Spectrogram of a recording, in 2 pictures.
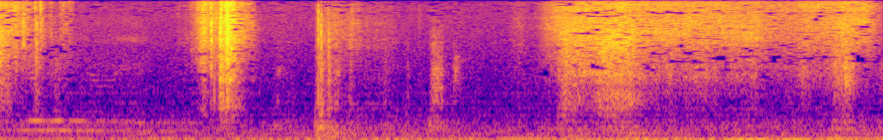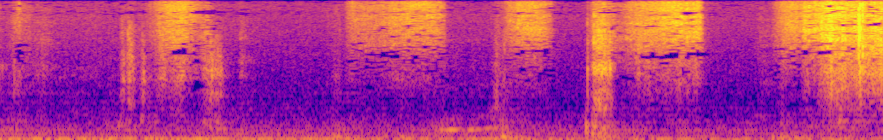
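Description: Faint rustling of small cut paper slips being swept together and gathered by hand on a wooden tabletop, in short irregular rustles.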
